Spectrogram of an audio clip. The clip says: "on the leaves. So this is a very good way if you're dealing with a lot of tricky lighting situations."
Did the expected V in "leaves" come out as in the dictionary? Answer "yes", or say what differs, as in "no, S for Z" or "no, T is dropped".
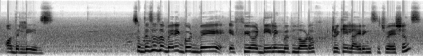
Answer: yes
